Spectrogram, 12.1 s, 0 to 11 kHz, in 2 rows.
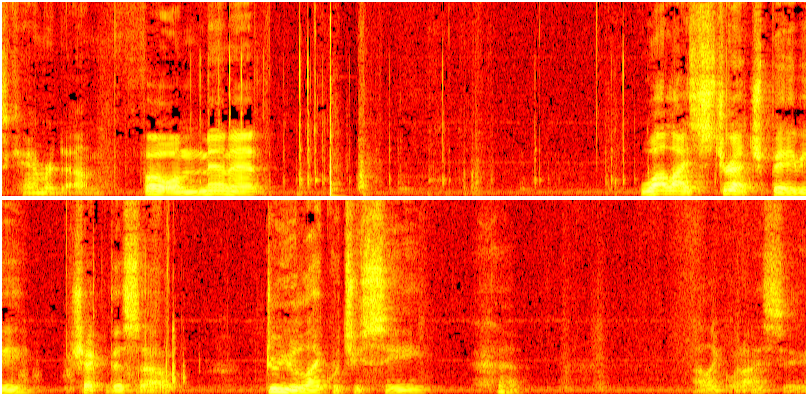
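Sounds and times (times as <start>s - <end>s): faint steady hum: 0.0s - 12.0s
camera handling clicks and knocks: 2.1s - 4.8s.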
